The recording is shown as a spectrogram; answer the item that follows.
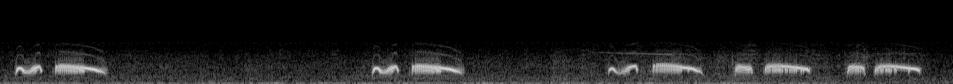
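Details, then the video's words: Spotted dove giving 'gù' coos to stimulate captive lure birds: wavering double notes each followed by a falling low coo, first spaced about three seconds apart, then running together in a quicker burst toward the end. "Cu gáy GÙ (bo) cực hay kích mồi,bổi căng lửa gáy sung"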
